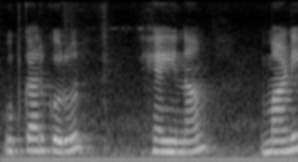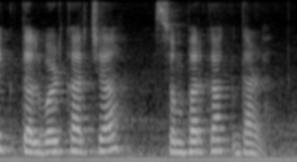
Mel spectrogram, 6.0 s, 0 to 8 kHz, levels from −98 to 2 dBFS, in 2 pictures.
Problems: constant background noise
